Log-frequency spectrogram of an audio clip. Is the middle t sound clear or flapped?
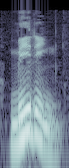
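flapped. The middle t sounds like a quick r-like flap. "미국 발음에서는 우리나라 르, 요 발음 있죠? 그런 발음이 들리게 되죠. 그래서 meeting 이렇게 되고요"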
